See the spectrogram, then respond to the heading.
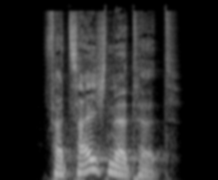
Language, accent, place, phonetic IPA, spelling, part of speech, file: German, Germany, Berlin, [fɛɐ̯ˈt͡saɪ̯çnətət], verzeichnetet, verb, De-verzeichnetet.ogg
- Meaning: inflection of verzeichnen: 1. second-person plural preterite 2. second-person plural subjunctive II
